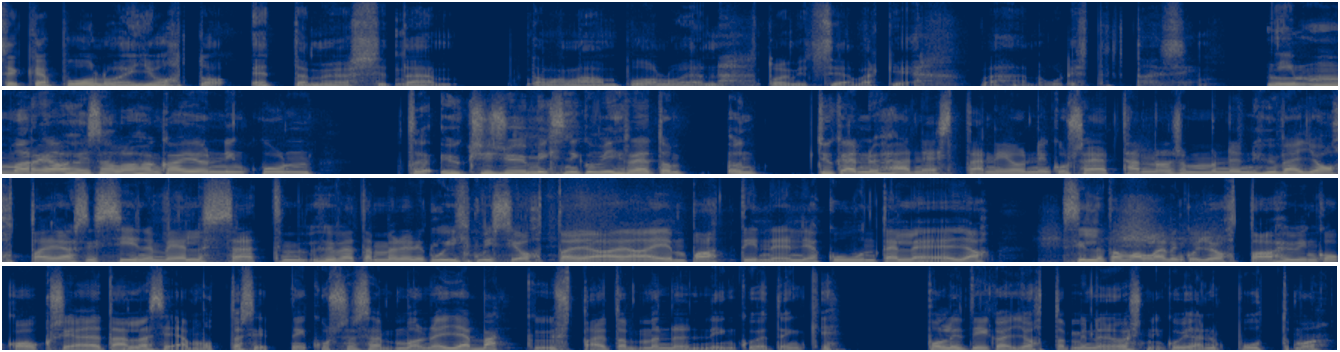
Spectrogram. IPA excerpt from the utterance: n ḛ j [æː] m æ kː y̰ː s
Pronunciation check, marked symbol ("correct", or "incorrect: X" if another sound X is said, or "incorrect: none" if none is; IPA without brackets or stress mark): incorrect: æ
